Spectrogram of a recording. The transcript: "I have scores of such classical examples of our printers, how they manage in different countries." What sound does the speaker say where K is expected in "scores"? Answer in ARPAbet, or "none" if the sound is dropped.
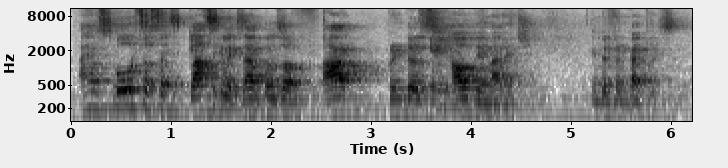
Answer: none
